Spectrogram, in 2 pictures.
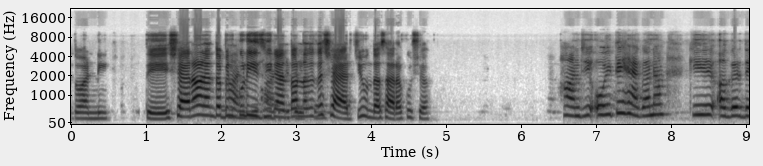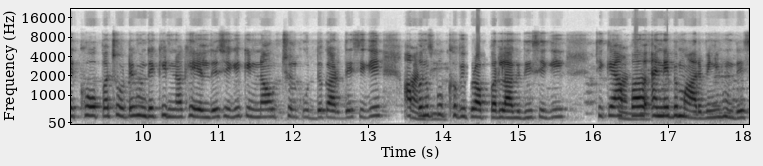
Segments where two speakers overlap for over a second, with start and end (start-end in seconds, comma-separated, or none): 2.1-3.4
